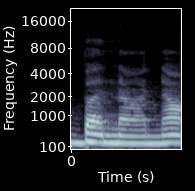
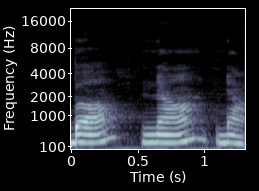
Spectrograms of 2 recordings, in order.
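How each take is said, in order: First: Said in the usual way. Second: ബനാന very slowly as "ba, na, na"; three separate beats with pauses in ബനാന; split into syllables. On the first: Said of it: "three syllable words". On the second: Shown as a demonstration. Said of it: "three syllable ആയി". (ബനാന മൂന്നായി മുറിച്ച്, "ബ, നാ, ന")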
